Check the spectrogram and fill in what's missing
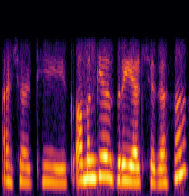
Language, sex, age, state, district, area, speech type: Kashmiri, female, 30-45, Jammu and Kashmir, Ganderbal, rural, conversation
